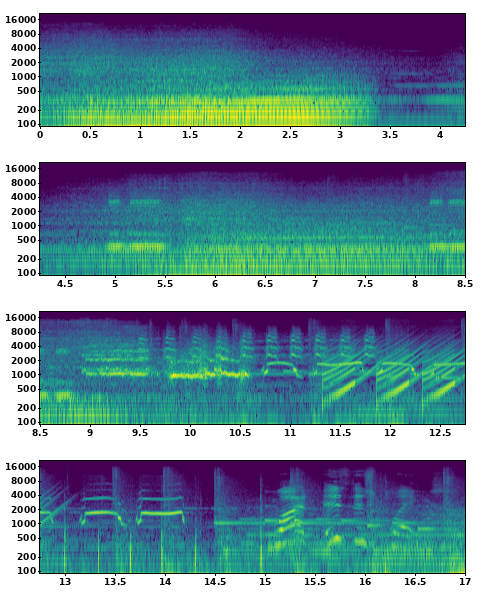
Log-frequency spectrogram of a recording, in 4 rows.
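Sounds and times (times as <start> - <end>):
tyre squeal: 8.6 - 14.3
cartoon engine running: 9.6 - 14.2.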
